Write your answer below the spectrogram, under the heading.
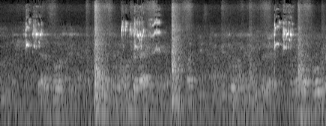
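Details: Pet lovebirds in an aviary chirping: short, scratchy, high twittering bursts in several clusters, mixed with loud knocks and rattling clatter from the cage.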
